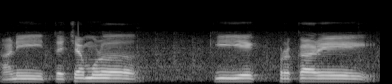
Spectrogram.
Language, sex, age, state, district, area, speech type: Marathi, male, 60+, Maharashtra, Nanded, urban, spontaneous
